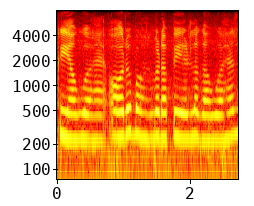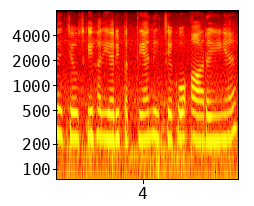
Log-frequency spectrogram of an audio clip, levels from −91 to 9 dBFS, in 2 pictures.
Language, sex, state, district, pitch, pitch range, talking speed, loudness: Hindi, female, Punjab, Pathankot, 235 Hz, 230-245 Hz, 220 wpm, -15 LUFS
